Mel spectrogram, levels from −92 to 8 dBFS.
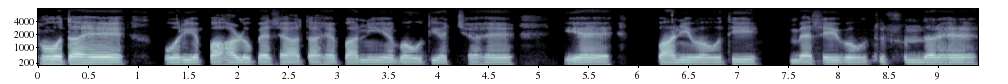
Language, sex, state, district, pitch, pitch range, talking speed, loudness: Hindi, male, Uttar Pradesh, Muzaffarnagar, 120 Hz, 120-125 Hz, 145 wpm, -17 LUFS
